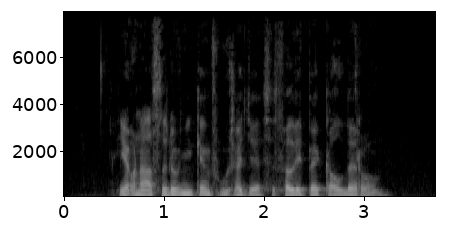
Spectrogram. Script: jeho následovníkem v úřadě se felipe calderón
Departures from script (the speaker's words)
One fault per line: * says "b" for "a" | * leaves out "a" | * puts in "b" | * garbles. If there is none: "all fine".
all fine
